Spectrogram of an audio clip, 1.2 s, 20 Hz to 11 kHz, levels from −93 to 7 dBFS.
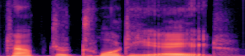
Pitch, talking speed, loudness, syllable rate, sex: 115 Hz, 145 wpm, -20 LUFS, 5.0 syllables/s, male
